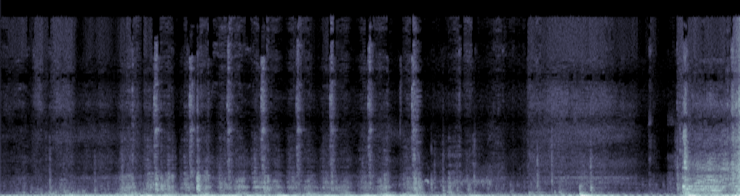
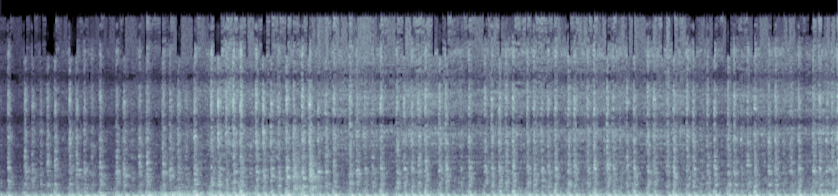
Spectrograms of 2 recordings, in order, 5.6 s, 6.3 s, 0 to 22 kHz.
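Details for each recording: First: 1938 Chevy Master Deluxe cold start using choke; starter churns steadily at about three turns a second for several seconds but the engine never catches. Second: 1938 Chevy Master Deluxe six, chilly Alaska September, on choke with rebuilt carburetor and starter from a 1942 G506: starter churns, then even, steady low idle with no knocks or stumbles; runs very well, normal idle.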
